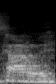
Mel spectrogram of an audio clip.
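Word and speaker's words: Károly: is pronounced as Caro if you imagine this as like an English word then you forget the L and you just pronounce it like that so it's Caro okay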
